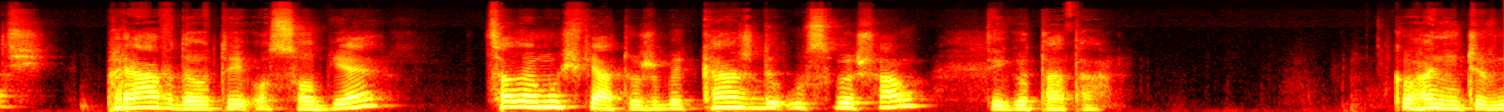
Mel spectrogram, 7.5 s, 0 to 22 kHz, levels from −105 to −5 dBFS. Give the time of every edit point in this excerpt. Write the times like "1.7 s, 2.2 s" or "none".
4.9 s

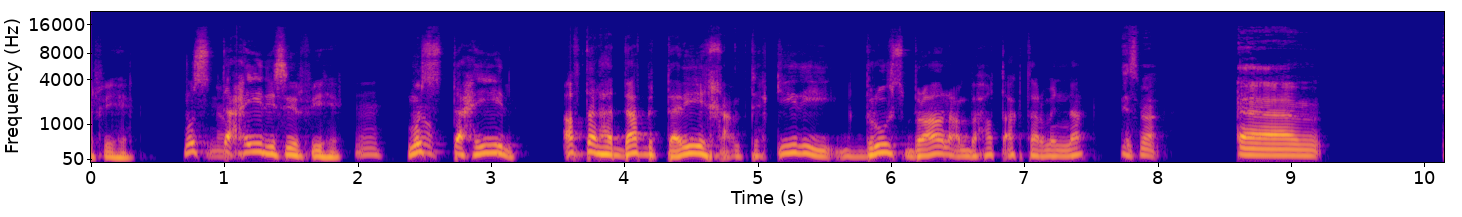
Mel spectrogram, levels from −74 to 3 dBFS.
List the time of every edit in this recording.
2.3 s, 7.6 s

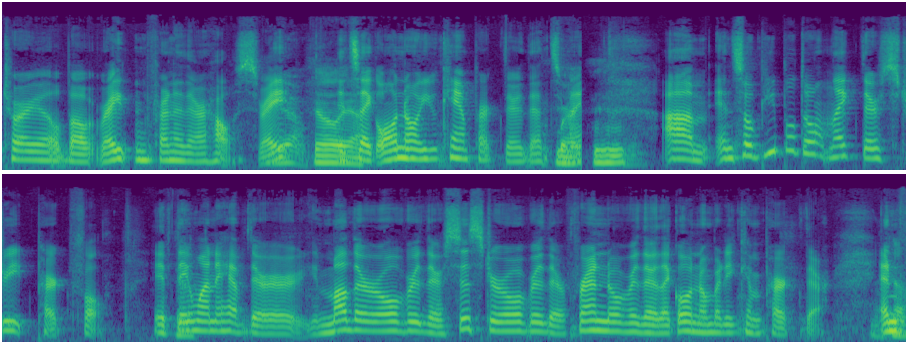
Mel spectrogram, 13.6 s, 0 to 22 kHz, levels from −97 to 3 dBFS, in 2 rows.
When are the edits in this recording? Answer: 4.3 s

